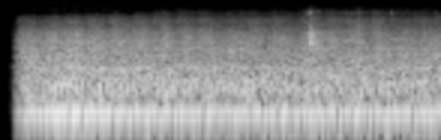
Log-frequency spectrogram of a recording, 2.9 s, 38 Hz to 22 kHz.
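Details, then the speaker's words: Bosch Nexxt DX washer WFMC4300UC/01 showing red E04 error on drain cycle: steady rough drone with gritty, rasping edge, sounds like gravel at the pump/filter area; drain pump suspected as the cause and later replaced. "fortunately my pump sounds awful as you guys heard it sounds really rough so I'm guessing it's probably pump"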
